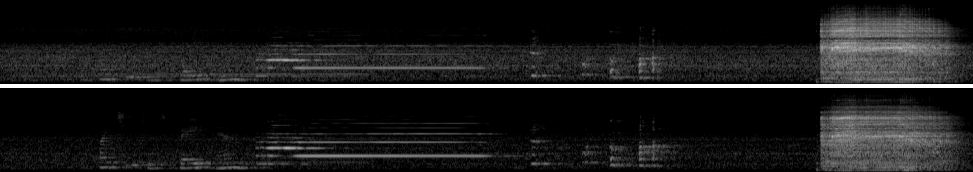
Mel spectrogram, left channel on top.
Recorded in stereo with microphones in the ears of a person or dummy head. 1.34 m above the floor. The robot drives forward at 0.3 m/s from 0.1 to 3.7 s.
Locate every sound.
1.0 s a woman speaking: 85° right, 1.4 m; by 2.5 s 70° right (ahead or behind), 1.5 m
2.5 s a flute: 5° right (ahead or behind), 3.5 m
5.3 s laughter: 60° left (ahead or behind), 1.0 m
8.2 s a blender: 60° left (ahead or behind), 0.8 m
